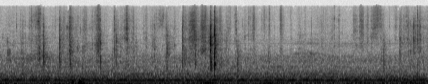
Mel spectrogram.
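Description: Tarot cards being shuffled for a tarot reading: soft, irregular flicks and light papery clicks continue throughout, quiet, over a faint steady hum with no talking.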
